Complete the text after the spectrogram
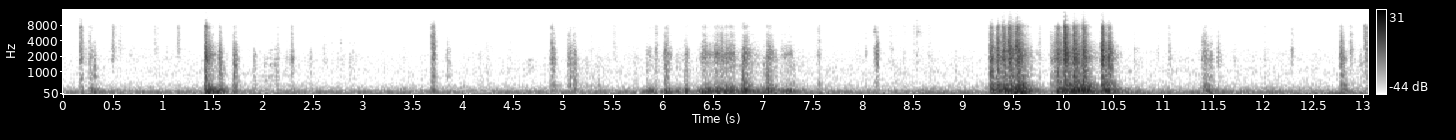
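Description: Cabinet panels knock and clatter as they are fitted together.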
